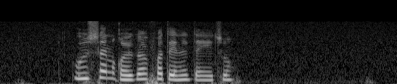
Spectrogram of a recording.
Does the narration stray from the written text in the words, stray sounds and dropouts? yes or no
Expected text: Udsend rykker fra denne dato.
no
